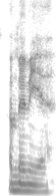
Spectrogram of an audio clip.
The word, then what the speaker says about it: Amemiya: directed by uh ammamiyah oh really yeah you pronounce his name amamiya ameya okay sorry amemiya and uh i don't know what is it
